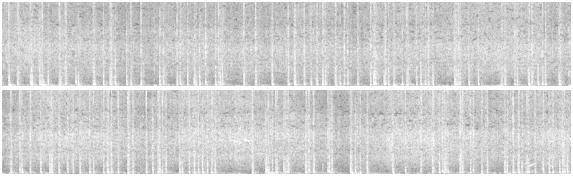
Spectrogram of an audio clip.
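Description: Fireworks going off in a loud, continuous barrage of cracks and pops, many bursts a second with no let-up.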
